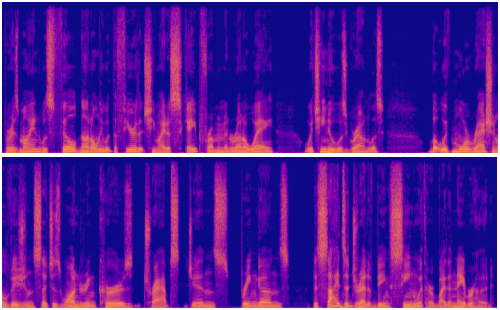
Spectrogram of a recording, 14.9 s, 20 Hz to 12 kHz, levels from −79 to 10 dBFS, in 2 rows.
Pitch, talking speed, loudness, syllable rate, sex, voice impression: 130 Hz, 195 wpm, -20 LUFS, 4.8 syllables/s, male, very masculine, very adult-like, thick, tensed, powerful, bright, hard, clear, fluent, cool, intellectual, slightly refreshing, very sincere, slightly calm, slightly friendly, slightly reassuring, slightly unique, slightly elegant, wild, slightly sweet, lively, slightly kind, intense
